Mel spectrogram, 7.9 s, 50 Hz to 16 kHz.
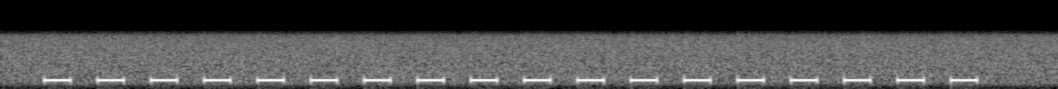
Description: Telephone call progress tone (single-tone plan, as in most of Europe), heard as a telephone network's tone, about 420 Hz, 0.2 s on and 0.2 s off. Congestion tone.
